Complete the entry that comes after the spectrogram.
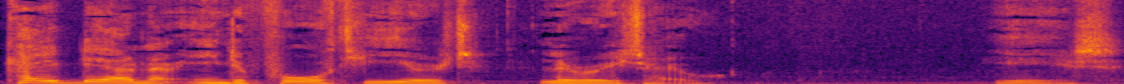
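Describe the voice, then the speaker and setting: A woman talks with an Australian accent. Her pitch is medium, with lively intonation. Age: 80s+. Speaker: grandmother. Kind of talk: interview answer.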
